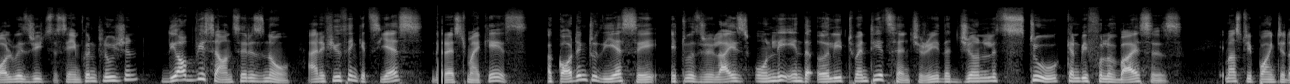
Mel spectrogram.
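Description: A speech recording with two short bursts of damaged data in a compressed stream, one at 4.38 to 4.45 s and another at 12.20 to 12.26 s, each lasting about 70 ms. Both come through as quick glitches. What's going on is that a stretch of the coded bytes got corrupted, so the decoder misreads those frames, loses sync, and has to hunt for the next valid frame header before clean audio picks up again.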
